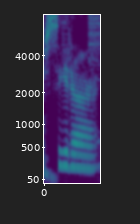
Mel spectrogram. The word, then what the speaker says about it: Sieder: name is an Cedar and I am sounds like the tree but it's it's spelled s i e d r um and I'm available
